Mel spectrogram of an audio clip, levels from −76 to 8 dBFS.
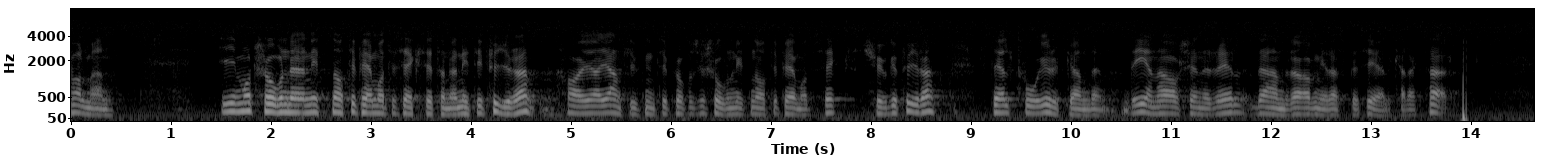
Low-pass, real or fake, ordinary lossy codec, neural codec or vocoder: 7.2 kHz; real; none; none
